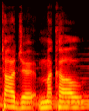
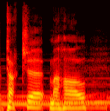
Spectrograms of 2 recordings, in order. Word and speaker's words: Taj Mahal: The Taj Mahal, pronounced Taj Mahal or Taj Mahal, is an ivory-white marble mausoleum situated on the right bank of the river Yamuna in Agra, Uttar Pradesh, India.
